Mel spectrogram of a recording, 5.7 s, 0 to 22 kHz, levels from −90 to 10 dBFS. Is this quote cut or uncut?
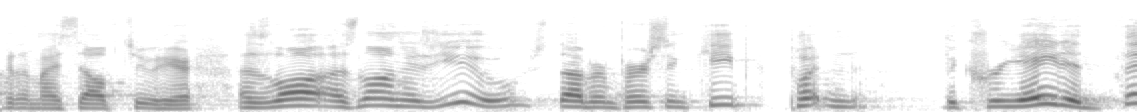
cut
